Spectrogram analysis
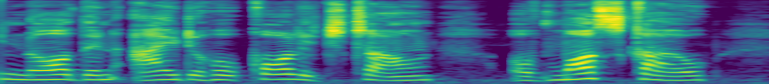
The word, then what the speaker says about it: Moscow: Idaho College Town of Moscow pronounced not like the Russian Capital but to to r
